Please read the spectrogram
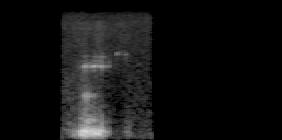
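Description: A woman's single brief, low 'hmm' about half a second in.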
